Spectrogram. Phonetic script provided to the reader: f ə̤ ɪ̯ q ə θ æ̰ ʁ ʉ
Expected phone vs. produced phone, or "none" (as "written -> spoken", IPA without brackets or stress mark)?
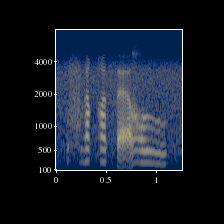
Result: ʉ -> u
